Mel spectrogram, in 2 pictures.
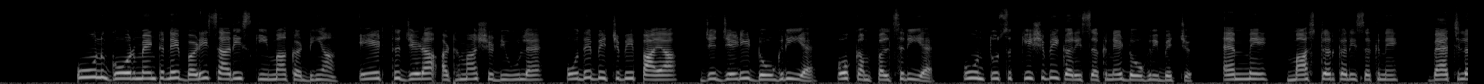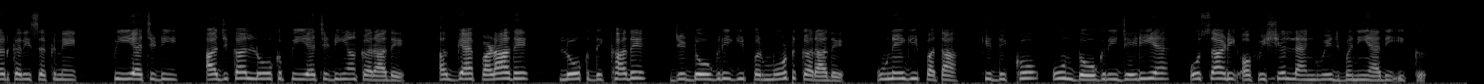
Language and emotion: Dogri, neutral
